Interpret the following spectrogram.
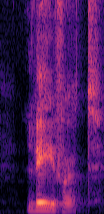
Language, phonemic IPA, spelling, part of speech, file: Dutch, /ˈlevərt/, levert, verb, Nl-levert.ogg
- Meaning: inflection of leveren: 1. second/third-person singular present indicative 2. plural imperative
